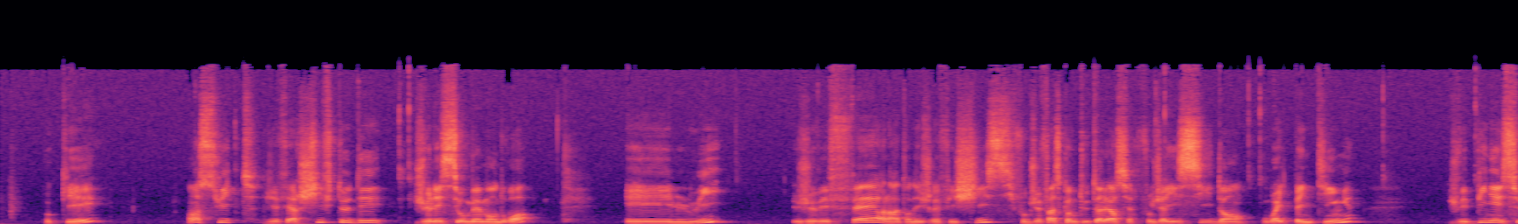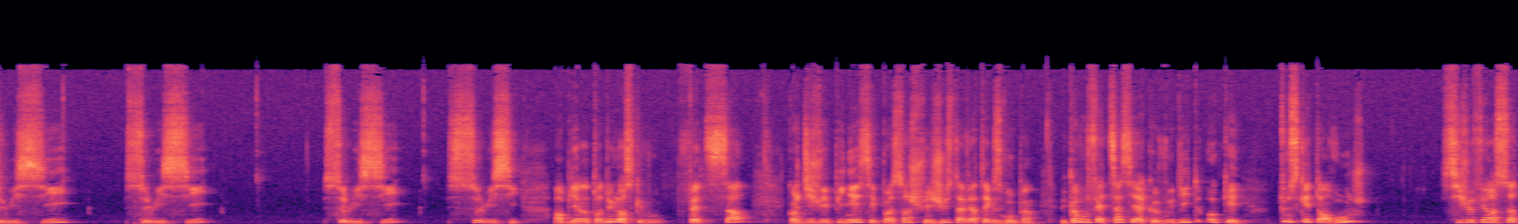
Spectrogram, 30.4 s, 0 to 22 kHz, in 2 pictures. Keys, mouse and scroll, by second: 0.0 Tab, 0.7 Tab, 1.0-1.9 scroll up 4, 1.9-3.0 middle drag, 3.0 shift+d, 8.2-11.5 middle drag, 11.5-30.3 drag.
